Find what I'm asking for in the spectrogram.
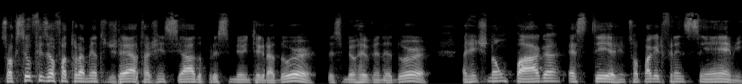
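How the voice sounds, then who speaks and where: A man talks at a very fast pace, his medium pitch showing ordinary variation. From interior of São Paulo state, Brazil. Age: 40s. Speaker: security equipment distributor executive. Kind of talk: casual chat. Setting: video call.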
